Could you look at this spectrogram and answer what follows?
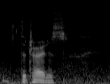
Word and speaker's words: detritus: Yeah, detritus.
